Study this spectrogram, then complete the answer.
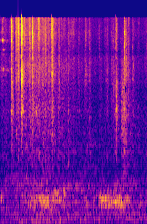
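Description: Breeder pigeons coo in two soft, rolling bursts, close and steady over a dull background hum.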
